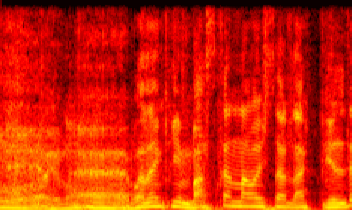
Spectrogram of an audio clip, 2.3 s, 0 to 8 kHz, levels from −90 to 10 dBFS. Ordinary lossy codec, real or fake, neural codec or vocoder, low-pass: none; fake; codec, 16 kHz, 8 kbps, FunCodec, trained on LibriTTS, 25 frames a second; none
